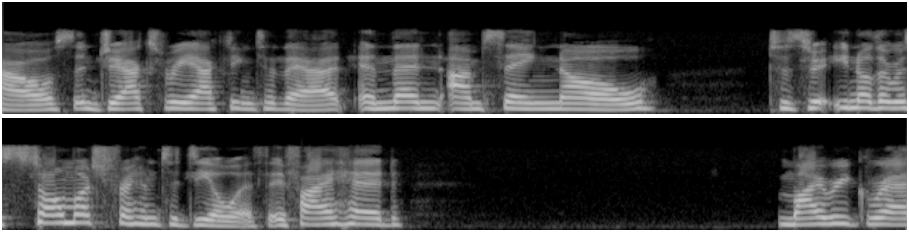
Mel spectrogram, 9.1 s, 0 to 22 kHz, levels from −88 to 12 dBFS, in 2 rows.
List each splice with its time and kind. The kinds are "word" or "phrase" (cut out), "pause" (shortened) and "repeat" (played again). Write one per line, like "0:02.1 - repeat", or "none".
none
